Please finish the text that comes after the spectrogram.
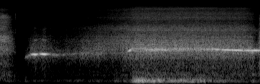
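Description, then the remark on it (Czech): A single breathy whistle through pursed lips during a face yoga exercise, with the cheeks held at the sides and the face pulled back: a short faint note, then a steady sustained tone with a lot of airy hiss mixed in, and no talking. “zatáhneme obličej směrem dozadu a uděláme foukneme hezky nebo pískneme,”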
